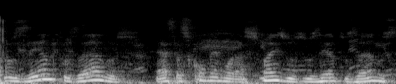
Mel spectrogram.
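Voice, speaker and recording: A man's fairly high voice moves along at a very slow pace. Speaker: book author, genealogist. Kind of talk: speech at inauguration ceremony.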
